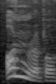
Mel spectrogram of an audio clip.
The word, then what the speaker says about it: honourable: I ask this question to demonstrate an exception to a rule and to introduce silent H. First, the rule. When the letter H begins a word and is followed by a vowel, or by the letter Y when acting as a vowel, it is the simple sounded H, except in the words honour and honest, and words derived from the same root,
